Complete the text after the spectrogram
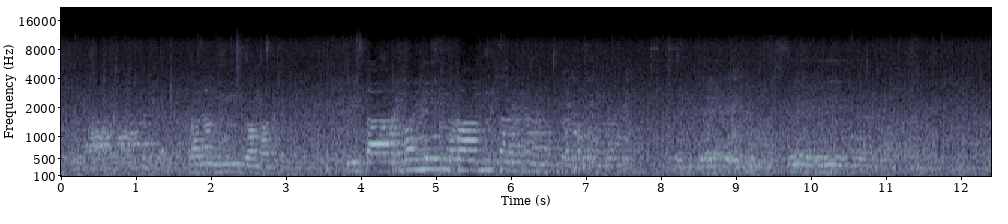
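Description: An elderly man speaks slowly and calmly into a microphone, heard through a loudspeaker.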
